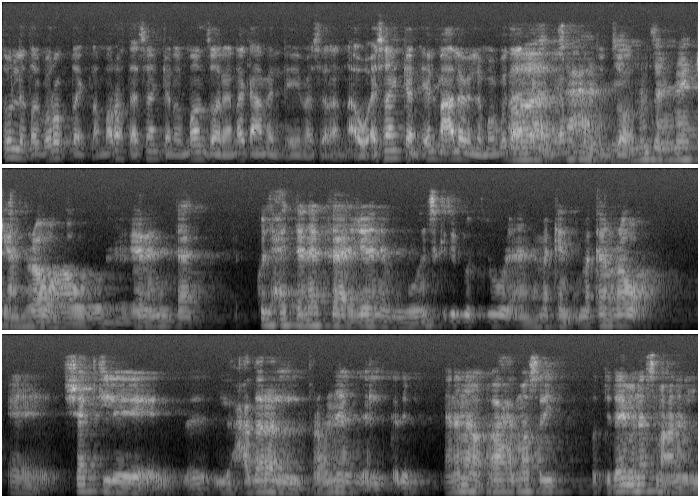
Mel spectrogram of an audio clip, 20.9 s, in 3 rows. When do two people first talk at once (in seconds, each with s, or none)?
5.0 s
